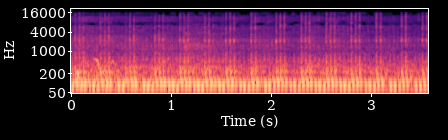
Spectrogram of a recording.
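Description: Stripped-down motorcycle engine revving close by, a loud, rough, pulsing drone with rapid rhythmic firing that stays strong and steady throughout.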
